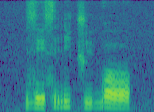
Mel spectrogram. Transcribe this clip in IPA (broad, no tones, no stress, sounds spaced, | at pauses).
z e s r i t͡ʃ y ɠ ɔ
